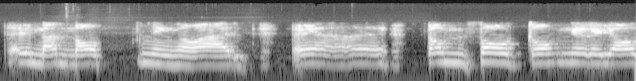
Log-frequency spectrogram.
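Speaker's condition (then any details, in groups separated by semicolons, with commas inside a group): Cerebral palsy; sudden involuntary jerks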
